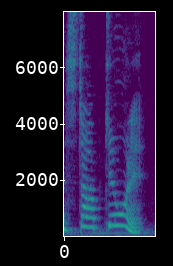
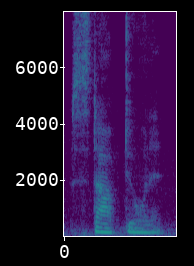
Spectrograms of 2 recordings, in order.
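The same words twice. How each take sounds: First: Raised, forceful push on stop doing it; firm command. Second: Soft, unvoiced whisper of stop doing it. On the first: To the viewers, a forceful raised command. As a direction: tell them straight, no excuses. Urging listeners to change. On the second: To the viewers repeating her advice, a hushed whisper. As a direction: let it land as a hushed secret. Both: Real, not acted.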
